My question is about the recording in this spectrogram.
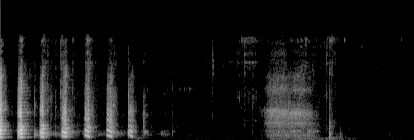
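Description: A woman laughing, a quick run of short 'ha' pulses that dies away about a second and a half in. A short breathy rush and a light click follow near three seconds.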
